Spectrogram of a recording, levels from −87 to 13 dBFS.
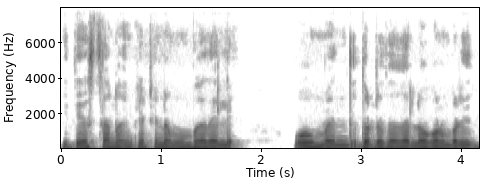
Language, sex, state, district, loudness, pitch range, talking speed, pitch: Kannada, male, Karnataka, Koppal, -19 LUFS, 120-125 Hz, 130 wpm, 120 Hz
